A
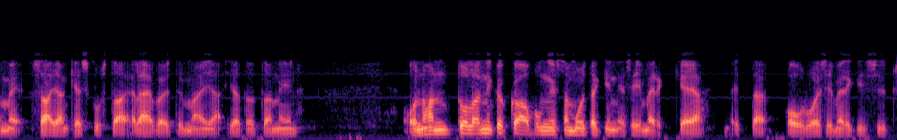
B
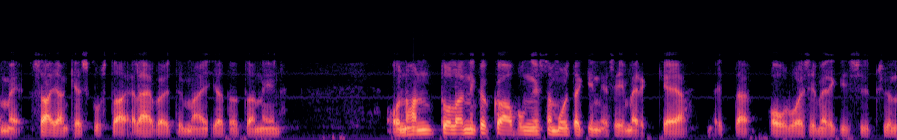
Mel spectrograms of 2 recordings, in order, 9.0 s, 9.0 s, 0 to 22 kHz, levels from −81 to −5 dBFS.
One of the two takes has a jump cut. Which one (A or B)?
B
